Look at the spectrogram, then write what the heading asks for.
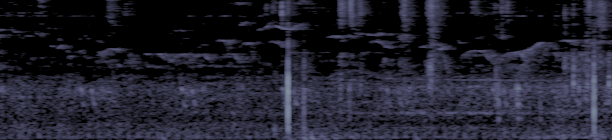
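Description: Faint outdoor background with scattered bird chirps, and two sharp clicks, one about two seconds in and one near the end.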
